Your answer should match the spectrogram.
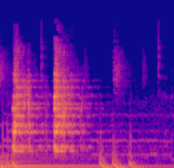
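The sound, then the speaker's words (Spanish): A car horn honks twice in quick, loud blasts, followed by several shorter, softer toots that trail off, with a low rumble underneath and no voices. “Sí, eso también. El claxon.”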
